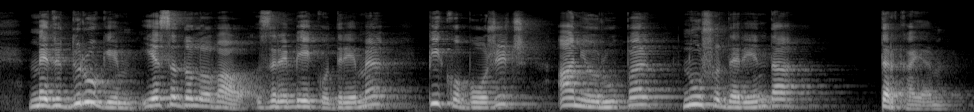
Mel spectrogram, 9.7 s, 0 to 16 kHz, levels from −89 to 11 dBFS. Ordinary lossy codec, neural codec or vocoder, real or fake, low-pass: none; none; real; 10.8 kHz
